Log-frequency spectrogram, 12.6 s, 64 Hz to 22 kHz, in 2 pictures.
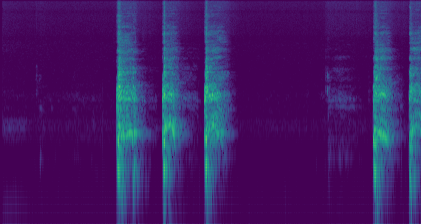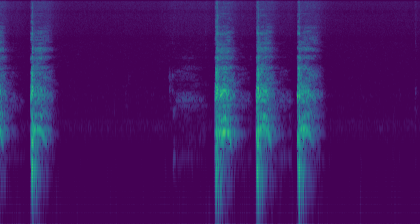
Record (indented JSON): {
  "three_cough_length": "12.6 s",
  "three_cough_amplitude": 32766,
  "three_cough_signal_mean_std_ratio": 0.31,
  "survey_phase": "beta (2021-08-13 to 2022-03-07)",
  "age": "45-64",
  "gender": "Male",
  "wearing_mask": "No",
  "symptom_shortness_of_breath": true,
  "symptom_fatigue": true,
  "symptom_onset": "12 days",
  "smoker_status": "Ex-smoker",
  "respiratory_condition_asthma": false,
  "respiratory_condition_other": false,
  "recruitment_source": "REACT",
  "submission_delay": "0 days",
  "covid_test_result": "Negative",
  "covid_test_method": "RT-qPCR",
  "influenza_a_test_result": "Negative",
  "influenza_b_test_result": "Negative"
}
